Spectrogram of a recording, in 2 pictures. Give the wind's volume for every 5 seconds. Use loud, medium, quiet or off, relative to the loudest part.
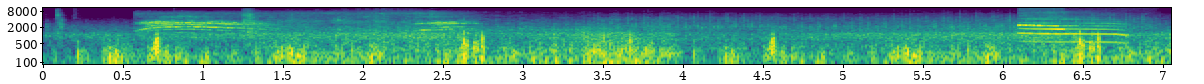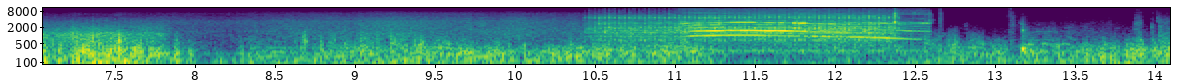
loud, loud, medium.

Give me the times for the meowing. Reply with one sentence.
You can hear the meowing from 0.6 to 2.8 s, from 6.0 to 7.0 s and from 11.0 to 12.6 s.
